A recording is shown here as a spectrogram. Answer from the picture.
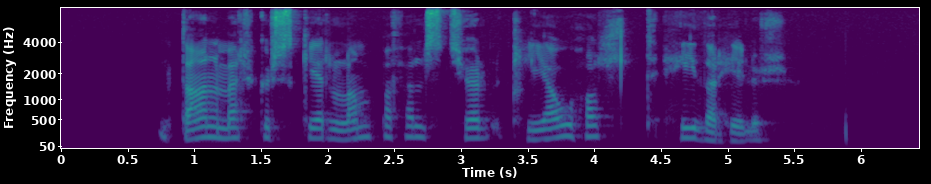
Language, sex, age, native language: Icelandic, male, 20-29, Icelandic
